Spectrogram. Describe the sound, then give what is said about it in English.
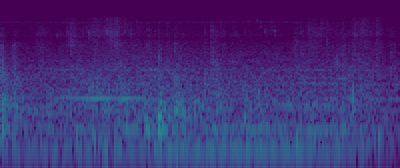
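An automatic orange juicer at a hotel squeezes oranges into a juice glass, running with a steady mechanical hum and a gritty, ratcheting clatter, with a brief clunk near the middle and a faint wet splashing underneath. No one speaks. “A machine squeezes oranges into a juice glass.”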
